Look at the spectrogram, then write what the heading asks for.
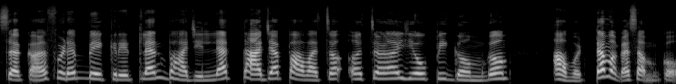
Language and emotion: Goan Konkani, happy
